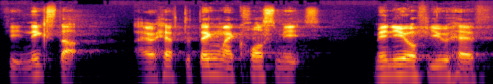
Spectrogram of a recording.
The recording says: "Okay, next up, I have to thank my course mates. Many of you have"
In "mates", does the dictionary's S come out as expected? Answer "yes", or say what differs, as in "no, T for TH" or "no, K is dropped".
yes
